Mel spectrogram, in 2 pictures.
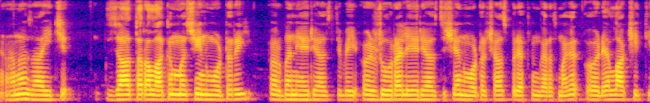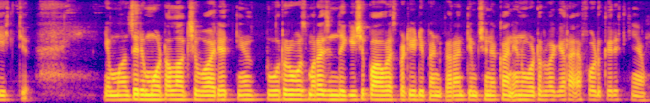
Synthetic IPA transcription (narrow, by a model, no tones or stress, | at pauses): ɦɐnaːzaːit͡ʃʰi | zʲaːd̪̚t̪ɐɾʔɐlaːkɐnmɐzt͡ʃʰinʋoːʈɐɾɨ | ɐɾbɐneːɾiaːzt̪ibɐiʔɐzɾuːɾaːlʲeːɾiaːzt̪it͡ʃʰiinʋoːʈɐɾt͡ʃʰaːzpɾʲɐt̪̚ʰkɐnkɐɾɐsmɐɡɐɾəːɖʲjaːlaːk̚t͡ʃʰit̪iːt̪ʲḭ | jimãːnzɨɾimoːʈɐlaːkt͡ʃʰiʋaːɾʲjɐːt̪̚ʰʲkiãːpuːɾɾoːzmɐɾaːzɪnd̪əɡiːt͡ʃʰipaːʋɾɐsʲpʲɐʈʰiːɖipʲeɳɖkɐɾaːnt̪imt͡ʃʰinʲɐkaːninʋoːʈɐɾʋɐɡeːɾaːɐfʰoːɖkɐɾit̪ʰʲkãː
